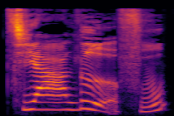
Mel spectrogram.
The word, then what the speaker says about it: 家乐福: Jialefu. Jialefu. Voilà, si on prononce plus vite, vous allez peut-être plus voir l'idée. Jialefu. Jialefu. C'est donc Carrefour.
